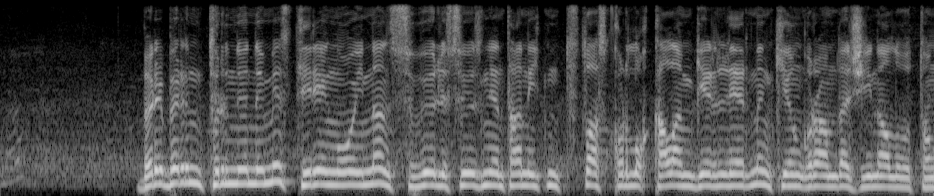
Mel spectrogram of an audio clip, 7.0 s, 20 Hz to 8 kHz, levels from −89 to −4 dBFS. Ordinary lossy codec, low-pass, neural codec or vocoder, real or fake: none; 7.2 kHz; none; real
